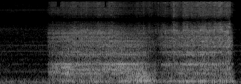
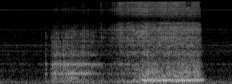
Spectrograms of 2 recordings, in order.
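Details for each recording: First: Beech dibble turning on a lathe: steady, even scraping rasp for about two seconds with no chatter; smooth cut while the workpiece is well supported, before the unsupported skinny end vibrates. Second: Wood lathe turning a beech dibble's skinny end: rough scraping cut with a low buzzing hum building as the tool bites; chatter vibration from the unsupported end of the workpiece.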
